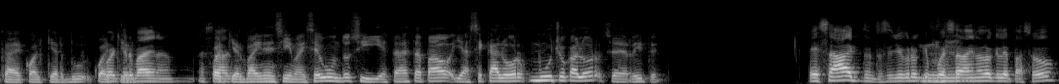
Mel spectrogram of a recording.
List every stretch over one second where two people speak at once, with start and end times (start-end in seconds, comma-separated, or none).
none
